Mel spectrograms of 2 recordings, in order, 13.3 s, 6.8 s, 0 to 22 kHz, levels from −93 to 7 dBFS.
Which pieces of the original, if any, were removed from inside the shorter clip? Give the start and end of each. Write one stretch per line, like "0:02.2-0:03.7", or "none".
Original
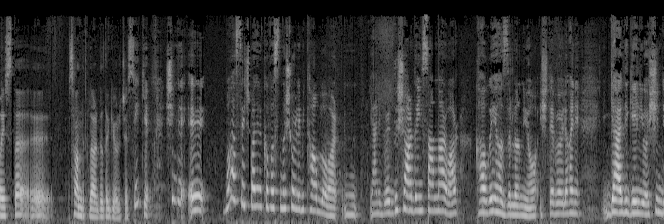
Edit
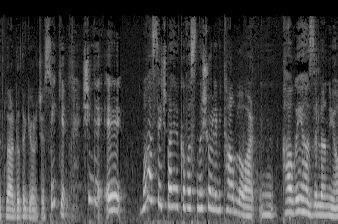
0:07.2-0:09.4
